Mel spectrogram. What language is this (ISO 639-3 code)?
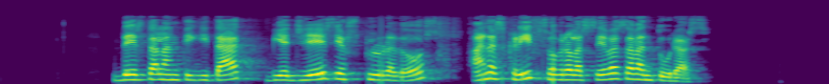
cat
